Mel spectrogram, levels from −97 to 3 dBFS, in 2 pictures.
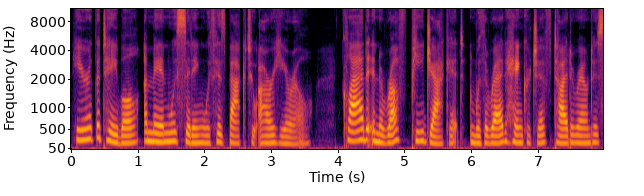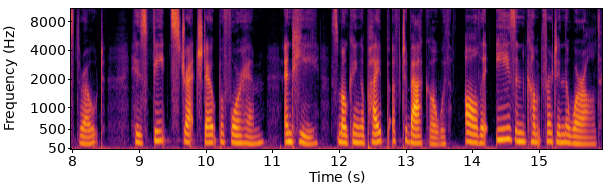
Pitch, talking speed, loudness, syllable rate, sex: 185 Hz, 190 wpm, -20 LUFS, 4.7 syllables/s, female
